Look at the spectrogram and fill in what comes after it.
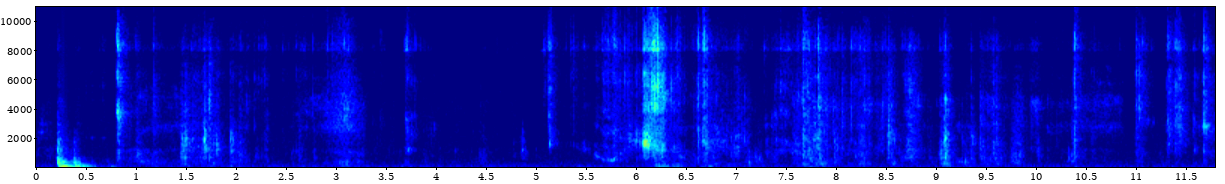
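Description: Close-miked crunching and chewing of crisp chips, in irregular crackly bites; the loudest crunch comes about six seconds in. A low thump comes right at the start.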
